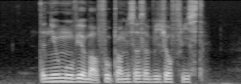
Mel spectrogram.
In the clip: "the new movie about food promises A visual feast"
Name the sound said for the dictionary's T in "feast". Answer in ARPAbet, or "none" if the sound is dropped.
T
